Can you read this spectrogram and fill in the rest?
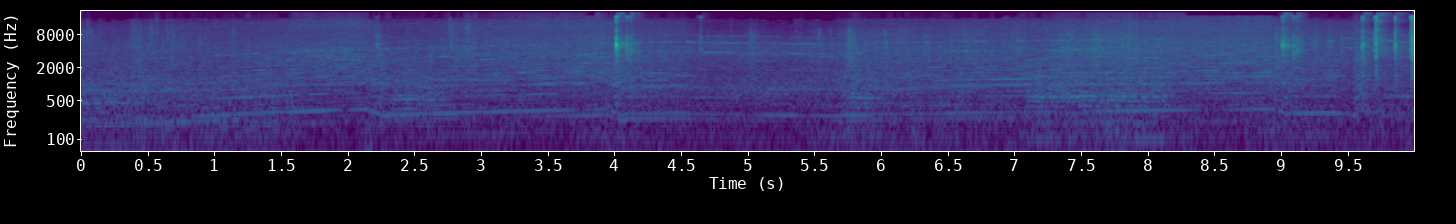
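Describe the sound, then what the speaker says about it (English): Cup race car in the ACC racing game at Misano, its engine droning and rising through the gears with repeated upshifts and pitch dips, a continuous high-revving whine with no talk. "The Cup car is insane. It sounds so good."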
